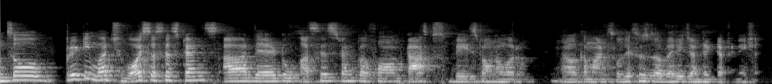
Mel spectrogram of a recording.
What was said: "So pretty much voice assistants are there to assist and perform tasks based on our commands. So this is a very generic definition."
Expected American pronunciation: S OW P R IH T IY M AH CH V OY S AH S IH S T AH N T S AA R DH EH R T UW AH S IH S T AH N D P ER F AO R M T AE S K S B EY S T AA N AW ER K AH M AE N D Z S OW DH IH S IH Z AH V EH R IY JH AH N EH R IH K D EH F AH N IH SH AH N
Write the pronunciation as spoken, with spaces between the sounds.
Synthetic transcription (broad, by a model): S OW P R IH T IY M AH CH V OY S AH S IH S T AH N T S AA R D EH R T UW AH S IH S T AH N D P ER F AO R M T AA S K S B EY S T AA N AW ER K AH M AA N D S OW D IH S IH Z AH V EH R IY JH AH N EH R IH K D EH F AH N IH SH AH N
